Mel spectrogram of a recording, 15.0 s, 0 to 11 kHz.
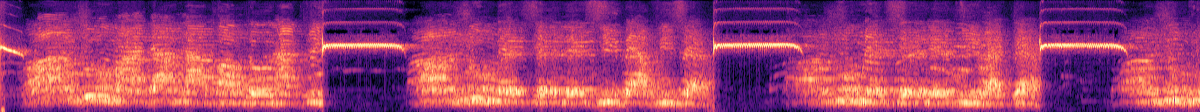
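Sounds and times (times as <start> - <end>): long whistle blast: 0.0 - 0.4, 4.0 - 5.1, 8.9 - 10.0, 13.0 - 14.2
children chanting: 0.0 - 4.4, 5.0 - 8.9, 9.6 - 15.0.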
